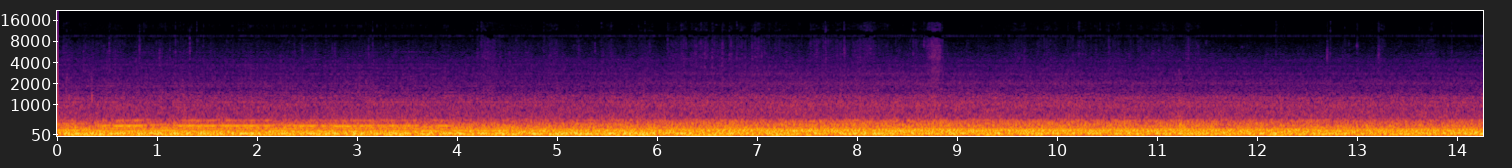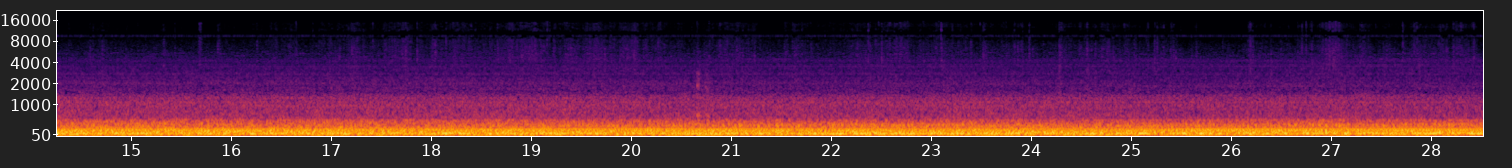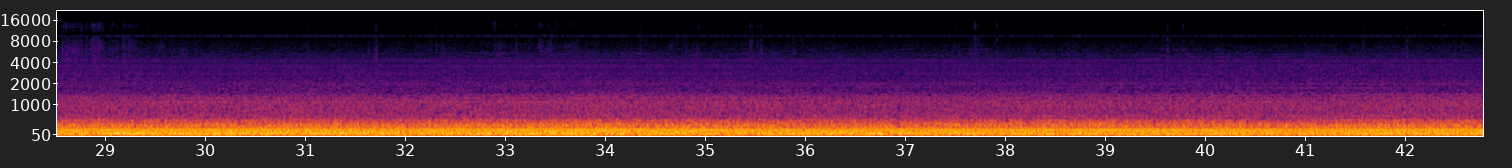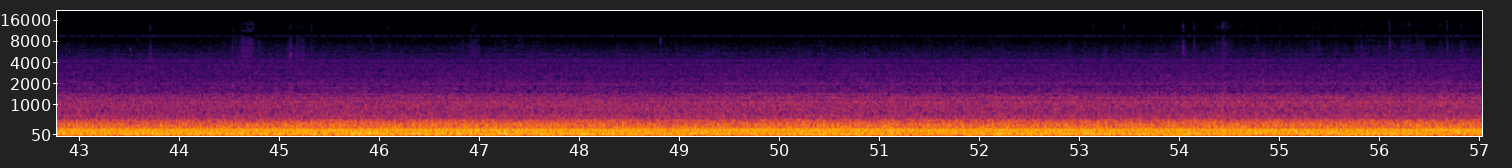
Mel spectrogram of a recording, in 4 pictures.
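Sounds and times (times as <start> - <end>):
jet engines rumbling: 0.0 - 57.0.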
